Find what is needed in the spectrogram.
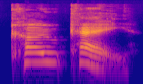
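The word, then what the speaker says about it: Koh Ker: Today I am going to be sat in front of a place called Ko Kay, and it is in Cambodia.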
